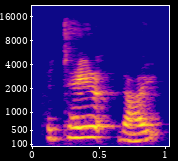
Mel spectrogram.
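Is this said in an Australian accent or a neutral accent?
Australian. It is said in an Australian accent.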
